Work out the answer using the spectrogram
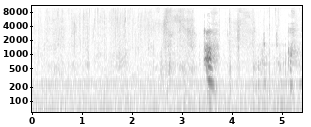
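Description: Quiet close-miked eating: sauce-coated fried chicken being bitten, torn and chewed, with faint wet crackles and clicks. A short hum from the eater comes about three and a half seconds in.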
